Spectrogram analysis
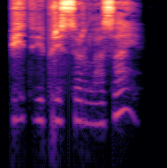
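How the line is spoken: Whispered. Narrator (Russian): прошептала я

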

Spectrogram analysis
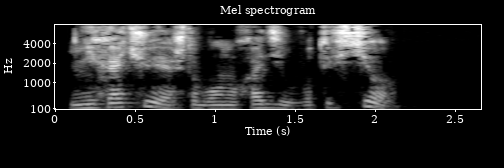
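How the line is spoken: Helpless mutter. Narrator (Russian): Беспомощно пробормотал он

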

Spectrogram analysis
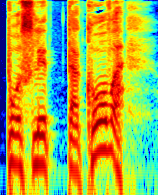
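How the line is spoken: Exclaiming. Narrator (Russian): воскликнул он

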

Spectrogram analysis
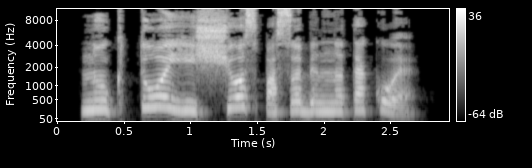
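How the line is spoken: Exclaimed. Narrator (Russian): воскликнул он

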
